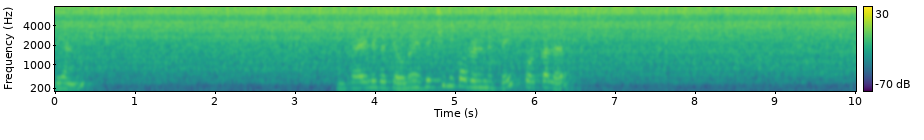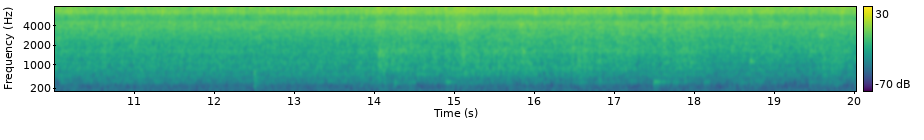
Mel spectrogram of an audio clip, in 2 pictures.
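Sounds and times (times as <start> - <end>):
chicken and potatoes sizzling: 0.0 - 20.0
spatula stirring in pan: 13.8 - 20.0.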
